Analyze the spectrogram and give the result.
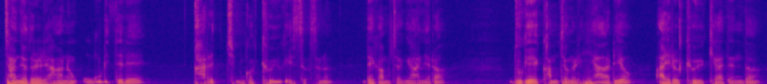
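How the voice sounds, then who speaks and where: Gravelly, lively-voiced male pastor preaching. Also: on the low side, moderate pace. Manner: swings between loud emphatic lines and whispered asides; repeats key phrases for emphasis. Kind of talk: sermon.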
